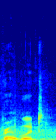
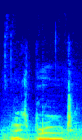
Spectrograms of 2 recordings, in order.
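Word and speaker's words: Brewood: And um for a good couple of years, we have been pronounced it Brewwood or Brewwood. We have Brood.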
